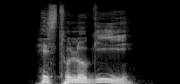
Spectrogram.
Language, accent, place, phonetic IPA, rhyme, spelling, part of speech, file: German, Germany, Berlin, [hɪstoloˈɡiː], -iː, Histologie, noun, De-Histologie.ogg
- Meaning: histology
